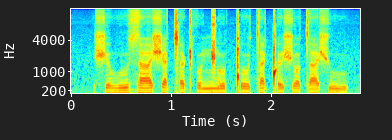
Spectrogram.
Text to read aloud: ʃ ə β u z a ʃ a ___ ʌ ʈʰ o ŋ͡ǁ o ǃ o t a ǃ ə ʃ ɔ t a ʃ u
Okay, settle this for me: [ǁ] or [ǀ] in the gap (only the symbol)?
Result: ǀ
